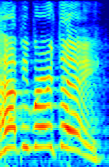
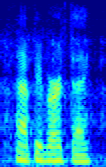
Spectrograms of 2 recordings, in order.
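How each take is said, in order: First: It is said warmly, with lively energy and feeling. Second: It is said flatly, without energy or feeling. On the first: The speaker truly means the greeting. The speaker calls it right. "wouldn't you rather have the happy birthday" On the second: The greeting is given only out of obligation. The speaker calls it wrong. "I guess it counts"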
